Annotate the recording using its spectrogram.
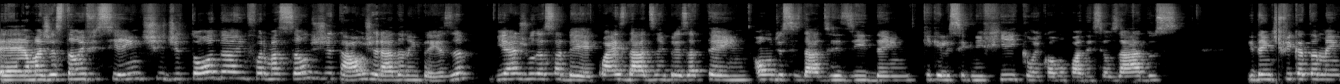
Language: Portuguese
